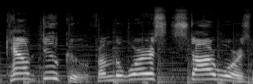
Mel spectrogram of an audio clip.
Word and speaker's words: Dooku: the white and the rhymes with poopoo count dooku from the worst star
